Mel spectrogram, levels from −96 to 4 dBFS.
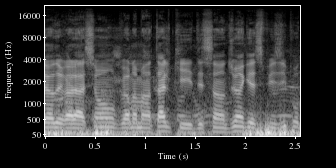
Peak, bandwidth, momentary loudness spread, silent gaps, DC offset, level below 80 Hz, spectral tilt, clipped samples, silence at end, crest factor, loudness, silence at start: -2 dBFS; 13.5 kHz; 10 LU; none; under 0.1%; -22 dBFS; -6.5 dB/octave; under 0.1%; 0 s; 16 dB; -18 LUFS; 0 s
